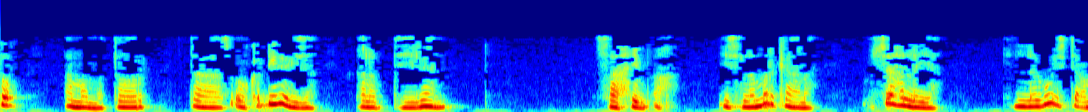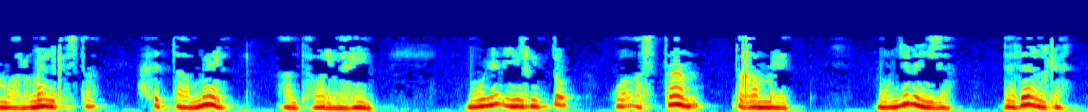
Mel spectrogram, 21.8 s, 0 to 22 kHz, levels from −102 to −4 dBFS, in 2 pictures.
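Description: Throughout the speech the sound is watery and swirling, with smeared consonant attacks and nothing above 5.6 kHz. This is likely heavy MP3 compression, where the starved encoder cuts the treble and drops weak frequency lines frame to frame, which fits roughly 16 kbps.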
